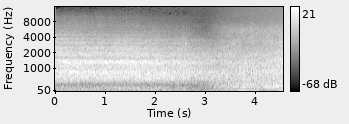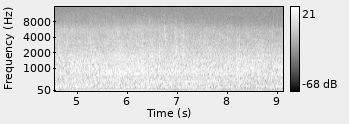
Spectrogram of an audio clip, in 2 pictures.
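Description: Railway coaches running past at speed: a steady rumble of wheels on rail with a faint ringing tone, fading about three seconds in. It gives way to a steady rushing noise with a low hum.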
